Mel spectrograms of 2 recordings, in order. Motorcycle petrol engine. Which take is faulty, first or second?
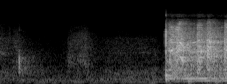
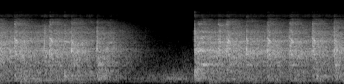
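first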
